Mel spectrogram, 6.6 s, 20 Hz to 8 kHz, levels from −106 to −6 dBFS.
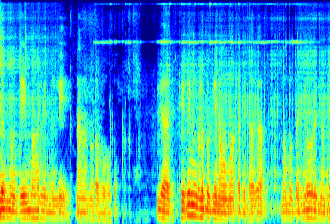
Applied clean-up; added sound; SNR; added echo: neural mask model RNNoise.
